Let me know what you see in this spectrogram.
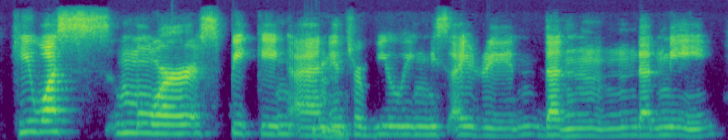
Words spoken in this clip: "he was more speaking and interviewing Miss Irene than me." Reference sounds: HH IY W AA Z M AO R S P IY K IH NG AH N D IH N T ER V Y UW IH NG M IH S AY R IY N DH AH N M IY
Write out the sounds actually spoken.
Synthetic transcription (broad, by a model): HH IY W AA S M AO R S P IY K IH NG AH N D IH N T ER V Y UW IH NG M IH S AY R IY N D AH N M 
